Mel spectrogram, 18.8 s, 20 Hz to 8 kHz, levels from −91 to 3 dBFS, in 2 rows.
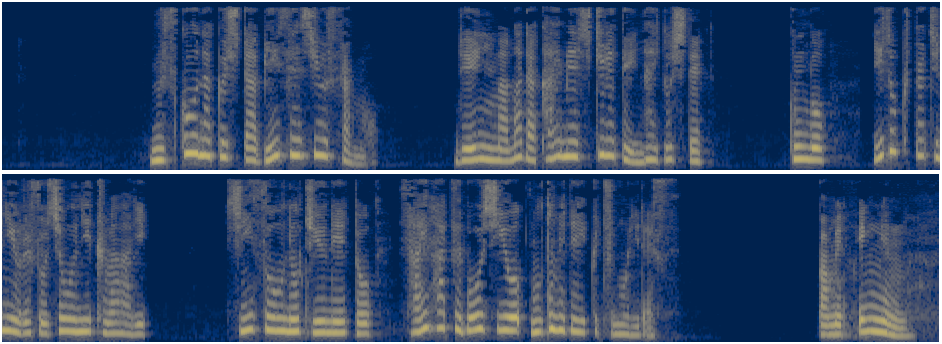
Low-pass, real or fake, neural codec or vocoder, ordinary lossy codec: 7.2 kHz; fake; autoencoder, 22.05 kHz, a latent of 192 numbers a frame, VITS, trained on one speaker; MP3, 32 kbps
